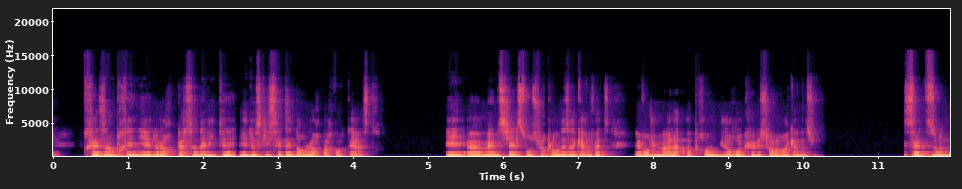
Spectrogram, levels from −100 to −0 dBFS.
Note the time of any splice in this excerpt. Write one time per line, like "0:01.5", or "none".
0:03.1
0:06.6
0:07.2
0:08.0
